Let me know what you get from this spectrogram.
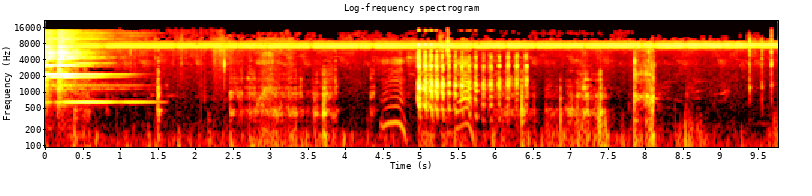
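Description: A steady, high insect drone over the rumble of wind on the microphone. A ringing tone opens, and a few short calls that rise and fall in pitch come around the middle.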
